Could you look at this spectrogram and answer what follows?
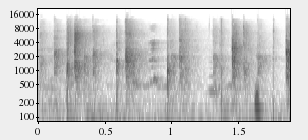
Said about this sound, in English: one of those was an angry clap.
